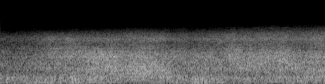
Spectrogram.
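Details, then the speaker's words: Boeing 787-8 (Air India 171 context): steady rough whirring roar like a small propeller aircraft, attributed to the deployed ram air turbine (RAT). "Dalam video itu terlihat RAT dikerahkan dan suaranya mirip dengan yang terdengar dalam rekaman ini. Suara turbin kecil tersebut memang menyerupai pesawat baling-baling saat mendekati landasan."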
